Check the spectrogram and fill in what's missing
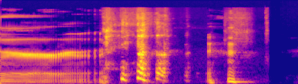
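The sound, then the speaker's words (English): A man's voice imitates a growling stomach as a sound effect: a drawn-out, buzzy rumbling groan followed by several short gurgling bursts, fairly loud. “But I like the sound effects too, especially his stomach growling.”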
